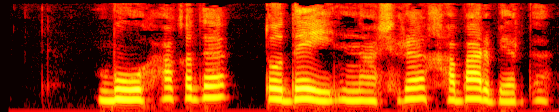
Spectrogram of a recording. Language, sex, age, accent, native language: Uzbek, female, 25-34, Toshkent shahri, Uzbek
